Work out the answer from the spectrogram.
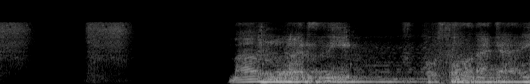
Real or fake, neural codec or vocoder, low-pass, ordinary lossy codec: fake; codec, 16 kHz, 1.1 kbps, Voila-Tokenizer; none; none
